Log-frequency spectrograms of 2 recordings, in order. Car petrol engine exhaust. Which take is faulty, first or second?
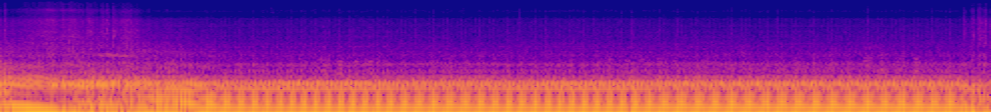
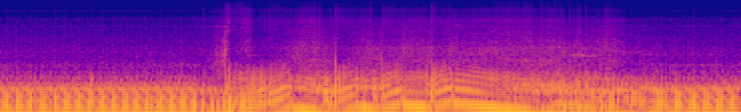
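first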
